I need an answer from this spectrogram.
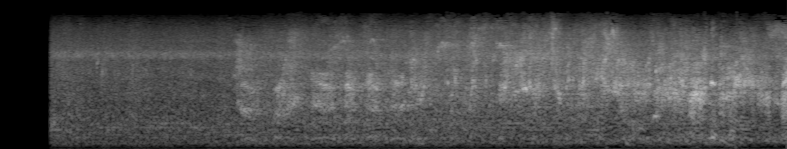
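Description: Birds chirping rapidly and in a crowd, starting about two seconds in and growing louder, over a steady high hiss.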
